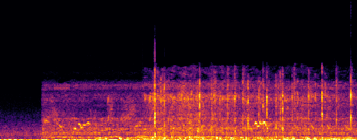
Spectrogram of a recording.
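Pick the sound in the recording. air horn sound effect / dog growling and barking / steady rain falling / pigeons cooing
pigeons cooing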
